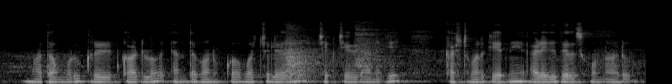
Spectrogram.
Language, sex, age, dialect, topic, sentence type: Telugu, male, 18-24, Utterandhra, banking, statement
